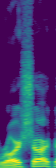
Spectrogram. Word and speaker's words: Rorschach: The Rorschach test? Is that how you pronounce that? Yeah.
